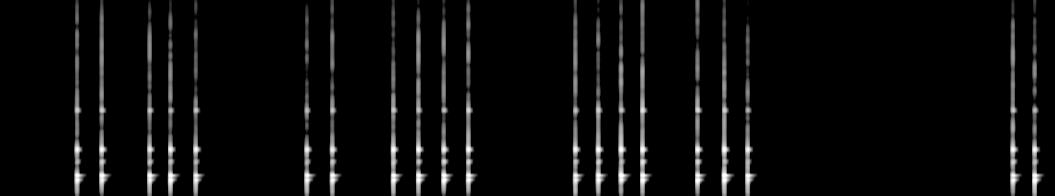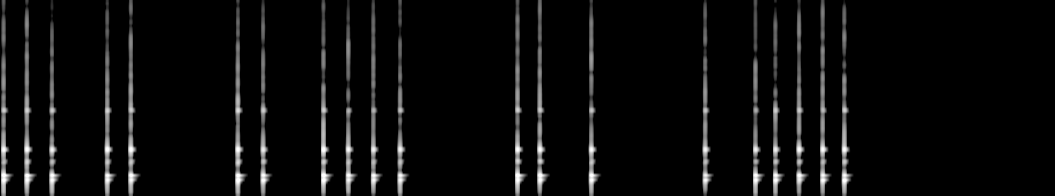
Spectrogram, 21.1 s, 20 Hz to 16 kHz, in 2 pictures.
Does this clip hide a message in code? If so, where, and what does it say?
Yes: tap code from 0.8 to 19.1 s, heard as taps on glass, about 4 knocks a second. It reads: HIS WIFE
